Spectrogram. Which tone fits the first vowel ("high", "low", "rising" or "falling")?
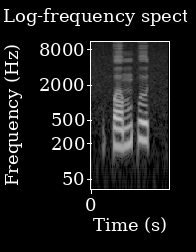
rising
